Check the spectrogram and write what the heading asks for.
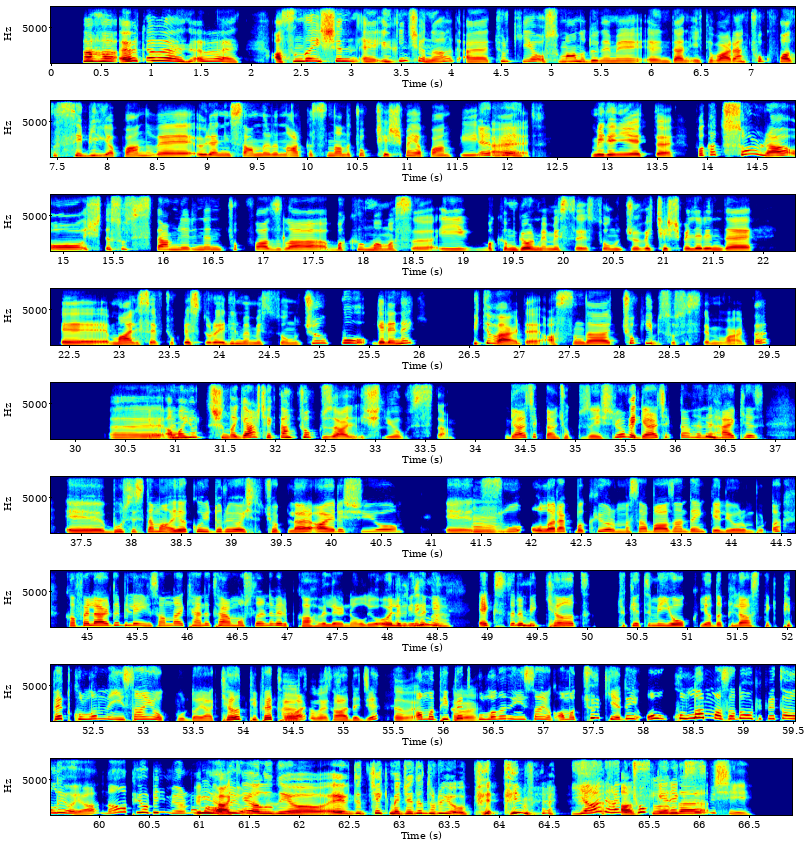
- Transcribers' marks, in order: tapping; unintelligible speech; laughing while speaking: "değil mi?"
- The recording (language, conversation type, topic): Turkish, podcast, Günlük hayatta atıkları azaltmak için neler yapıyorsun, anlatır mısın?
